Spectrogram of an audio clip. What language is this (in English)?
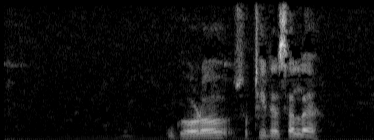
Dhatki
